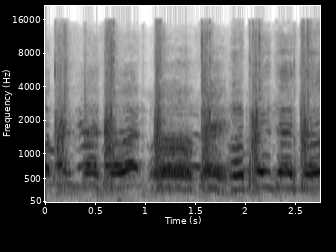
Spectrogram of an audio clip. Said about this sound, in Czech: Kao i dan ranije, uzvikuju otvorite kapiju.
